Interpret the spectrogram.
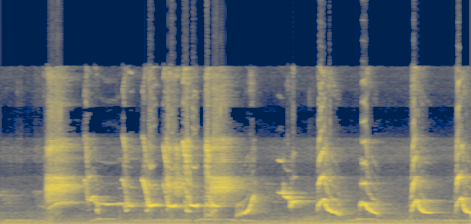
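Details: Samyong bird calling loudly: harsh squawky notes, then a series of descending slurred whistles repeated roughly twice a second; steady low hum underneath.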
